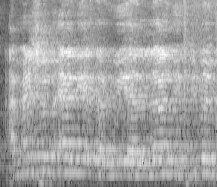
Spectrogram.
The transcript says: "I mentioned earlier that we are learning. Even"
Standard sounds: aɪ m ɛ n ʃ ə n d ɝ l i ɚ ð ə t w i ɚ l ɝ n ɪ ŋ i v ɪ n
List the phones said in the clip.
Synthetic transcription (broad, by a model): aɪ m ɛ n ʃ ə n ɝ i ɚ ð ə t w i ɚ l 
